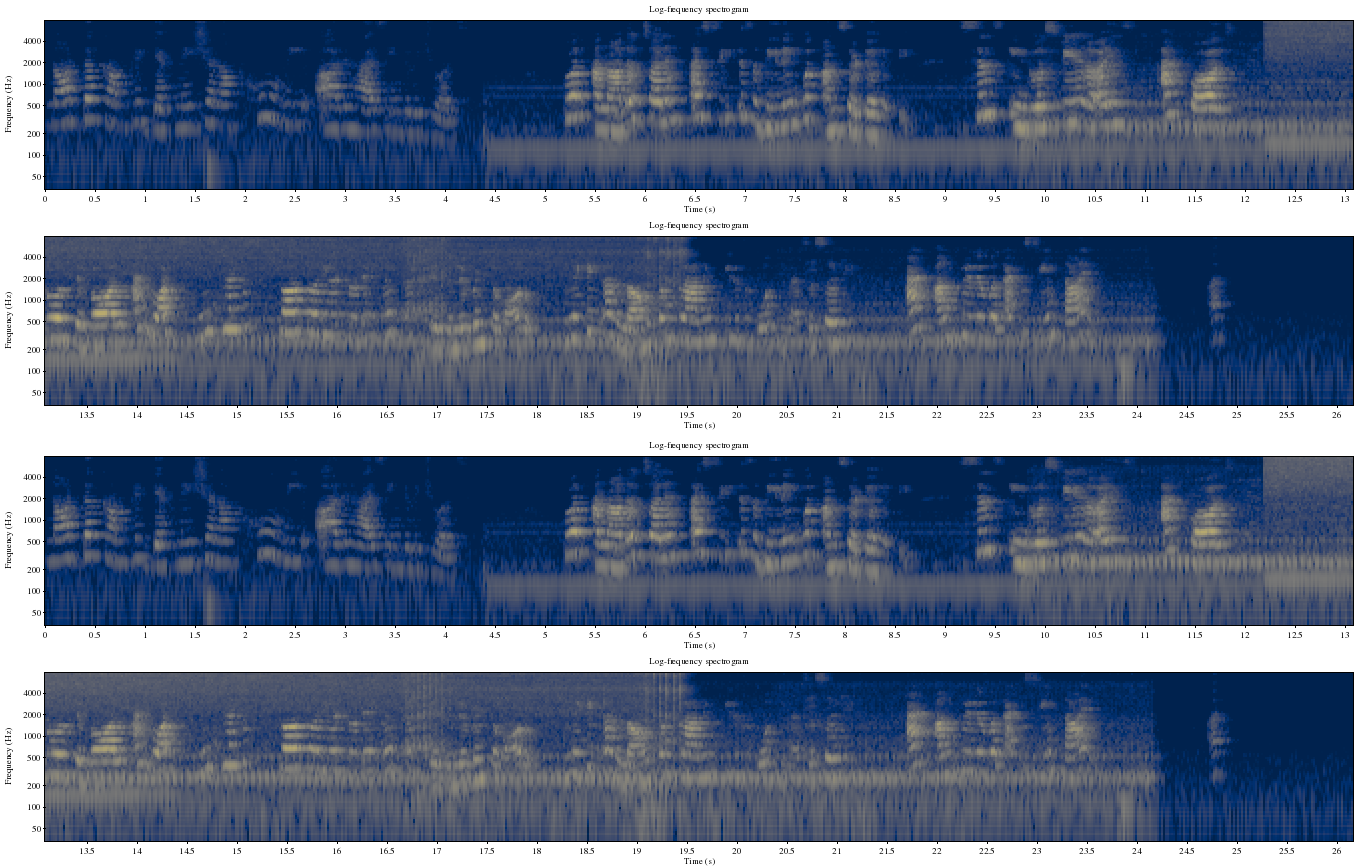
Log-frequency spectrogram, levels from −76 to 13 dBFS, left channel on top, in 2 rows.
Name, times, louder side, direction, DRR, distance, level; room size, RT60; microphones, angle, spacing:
voice 1, 0.0-4.1 24.7-24.8, equal, 20° right, -3 dB, 1.0 m, -39 dB
voice 2, 5.2-8.6 9.3-10.8 11.1-12.0 13.1-18.0 18.3-21.2 21.7-23.6, left 1 dB, 10° left, 2 dB, 0.5 m, -26 dB
Tools, 9.8-24.2, right 6 dB, 40° right, 0.4 m, -33 dB
3.5 x 2.3 x 2.8 m, 0.34 s
head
